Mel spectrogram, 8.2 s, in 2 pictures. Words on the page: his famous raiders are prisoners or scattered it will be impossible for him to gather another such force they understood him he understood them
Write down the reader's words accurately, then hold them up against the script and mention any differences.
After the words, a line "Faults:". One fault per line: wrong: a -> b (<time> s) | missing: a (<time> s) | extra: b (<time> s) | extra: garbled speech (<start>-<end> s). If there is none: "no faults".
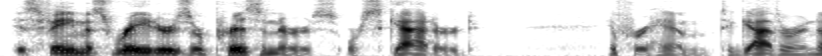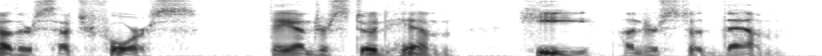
his famous raiders are prisoners or scattered it for him to gather another such force they understood him he understood them
Faults:
missing: will be impossible (3.1 s)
